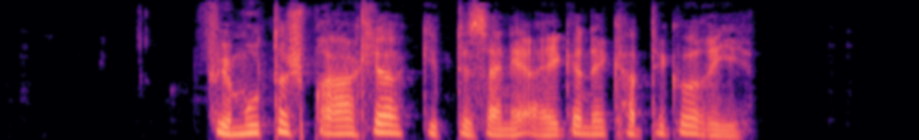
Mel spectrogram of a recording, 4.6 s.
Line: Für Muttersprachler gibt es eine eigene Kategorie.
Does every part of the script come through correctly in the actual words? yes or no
yes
